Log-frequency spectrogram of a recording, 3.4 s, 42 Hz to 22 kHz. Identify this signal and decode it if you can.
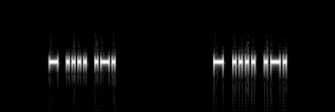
Morse code, heard as a keyed tone, about 38 wpm, 700 Hz. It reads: THR THR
